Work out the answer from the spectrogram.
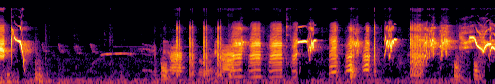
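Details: Javan myna calling to provoke other mynas: a sharp opening note, a thin level whistle, then a long run of rapid harsh rattling squawks and chattering notes with whistled slurs near the end.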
